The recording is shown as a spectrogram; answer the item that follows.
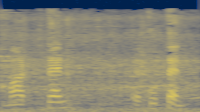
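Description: A man's voice in two short snatches, over a steady low background rumble.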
